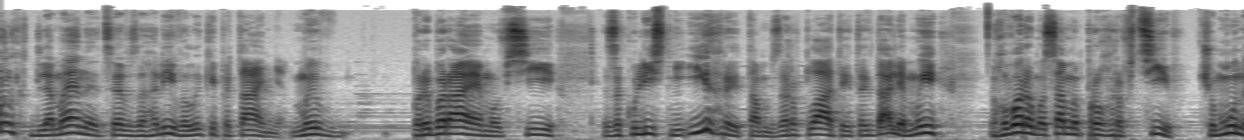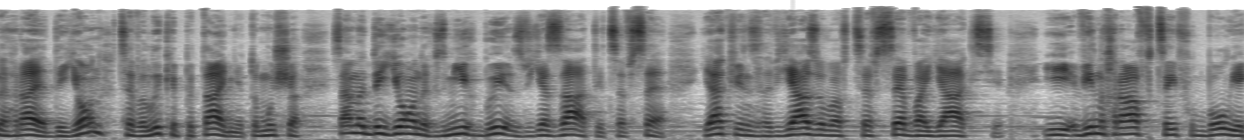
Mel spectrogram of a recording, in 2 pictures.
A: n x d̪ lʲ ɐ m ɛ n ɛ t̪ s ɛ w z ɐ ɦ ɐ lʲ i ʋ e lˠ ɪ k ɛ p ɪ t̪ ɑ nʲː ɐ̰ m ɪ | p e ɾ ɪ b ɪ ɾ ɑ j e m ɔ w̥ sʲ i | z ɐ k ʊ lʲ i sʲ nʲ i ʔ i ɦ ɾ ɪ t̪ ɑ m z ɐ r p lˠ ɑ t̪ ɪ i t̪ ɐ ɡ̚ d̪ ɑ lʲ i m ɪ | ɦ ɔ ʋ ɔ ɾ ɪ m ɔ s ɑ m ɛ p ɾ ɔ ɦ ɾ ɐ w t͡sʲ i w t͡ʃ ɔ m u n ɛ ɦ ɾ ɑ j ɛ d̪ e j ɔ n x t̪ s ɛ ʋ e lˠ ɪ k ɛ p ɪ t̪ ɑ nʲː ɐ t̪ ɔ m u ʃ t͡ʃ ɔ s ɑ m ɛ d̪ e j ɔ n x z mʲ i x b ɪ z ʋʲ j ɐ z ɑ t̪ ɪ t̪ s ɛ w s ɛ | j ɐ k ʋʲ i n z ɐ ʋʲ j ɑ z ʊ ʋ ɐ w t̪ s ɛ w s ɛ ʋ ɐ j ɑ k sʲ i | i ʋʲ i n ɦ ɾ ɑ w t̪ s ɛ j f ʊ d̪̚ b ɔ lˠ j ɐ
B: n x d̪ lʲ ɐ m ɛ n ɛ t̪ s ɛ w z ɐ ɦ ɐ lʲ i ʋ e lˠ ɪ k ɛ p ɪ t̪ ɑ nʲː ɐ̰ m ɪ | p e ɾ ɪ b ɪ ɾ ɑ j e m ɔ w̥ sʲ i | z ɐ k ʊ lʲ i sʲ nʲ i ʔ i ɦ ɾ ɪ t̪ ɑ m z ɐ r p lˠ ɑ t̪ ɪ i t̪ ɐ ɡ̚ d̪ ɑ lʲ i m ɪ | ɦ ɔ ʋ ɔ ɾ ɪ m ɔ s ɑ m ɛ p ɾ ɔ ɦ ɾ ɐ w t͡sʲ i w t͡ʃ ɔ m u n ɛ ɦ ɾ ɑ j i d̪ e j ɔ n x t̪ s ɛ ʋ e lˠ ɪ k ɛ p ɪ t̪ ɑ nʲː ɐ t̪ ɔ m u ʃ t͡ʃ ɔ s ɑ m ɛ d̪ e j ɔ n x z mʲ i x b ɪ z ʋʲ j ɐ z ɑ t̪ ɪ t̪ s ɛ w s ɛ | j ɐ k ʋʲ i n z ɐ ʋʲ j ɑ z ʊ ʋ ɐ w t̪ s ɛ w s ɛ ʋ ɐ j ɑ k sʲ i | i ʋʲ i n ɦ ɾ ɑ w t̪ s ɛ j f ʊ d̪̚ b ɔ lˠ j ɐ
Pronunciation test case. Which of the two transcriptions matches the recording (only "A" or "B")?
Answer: A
